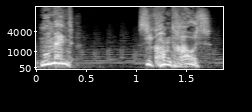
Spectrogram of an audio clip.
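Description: An actor playing an earnest, eager young detective in radio play dialogue. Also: male voice, high voice, slow pace, gravelly, a bit bright, husky, faint music behind, full character voice. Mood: urgent, tense.

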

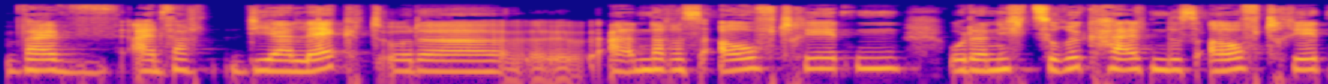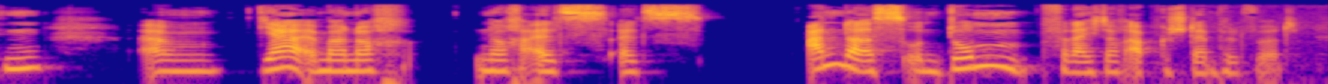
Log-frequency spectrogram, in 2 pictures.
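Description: A woman's voice: medium pitch, takes it slowly. A woman from the Rhineland hosting a podcast interview, talking hesitantly with frequent fillers. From Rhineland, Germany. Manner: hesitant, many fillers, even delivery. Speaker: podcast host.

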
